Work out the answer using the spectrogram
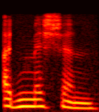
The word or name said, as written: admission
